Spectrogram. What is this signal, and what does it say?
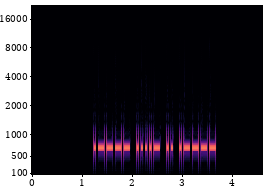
Morse code, heard as a keyed tone, about 28 wpm, 700 Hz. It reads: 14I1
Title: Four Challenging Letter-Number Combinations 28wpm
